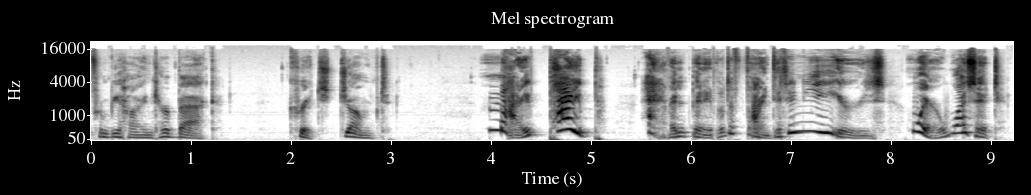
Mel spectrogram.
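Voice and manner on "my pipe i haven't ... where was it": very high and loud, overjoyed; delighted shout. Acted. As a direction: cry out at the long-lost pipe. Witch finds lost pipe.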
